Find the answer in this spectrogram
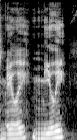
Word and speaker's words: Melee: Also, I was laughing not at the theory, but I was thinking about how Daniel called Smash Brothers Melee, and then I was thinking of like Waluigi.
